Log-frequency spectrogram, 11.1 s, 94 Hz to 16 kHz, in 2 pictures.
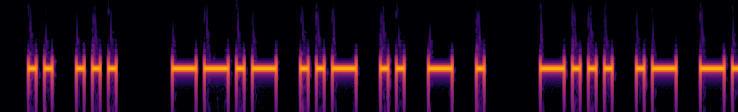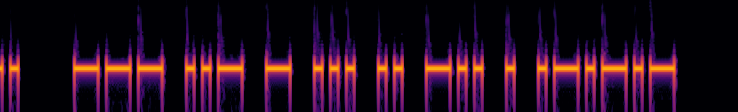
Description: Morse code, heard as a keyed tone, about 21 wpm, 700 Hz. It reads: IS QUITE BAD OUTSIDE.
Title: Sentences from Top 1000 Words - Review Part 4 - 20wpm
